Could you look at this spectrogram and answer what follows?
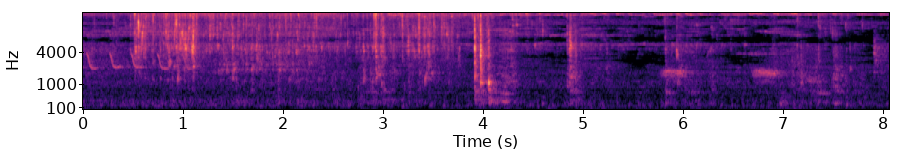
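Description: Water left from boiling mutton is poured into a Chettinad mutton gravy, giving a clear, close splashing and trickling pour with a few louder glugs and gurgles.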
